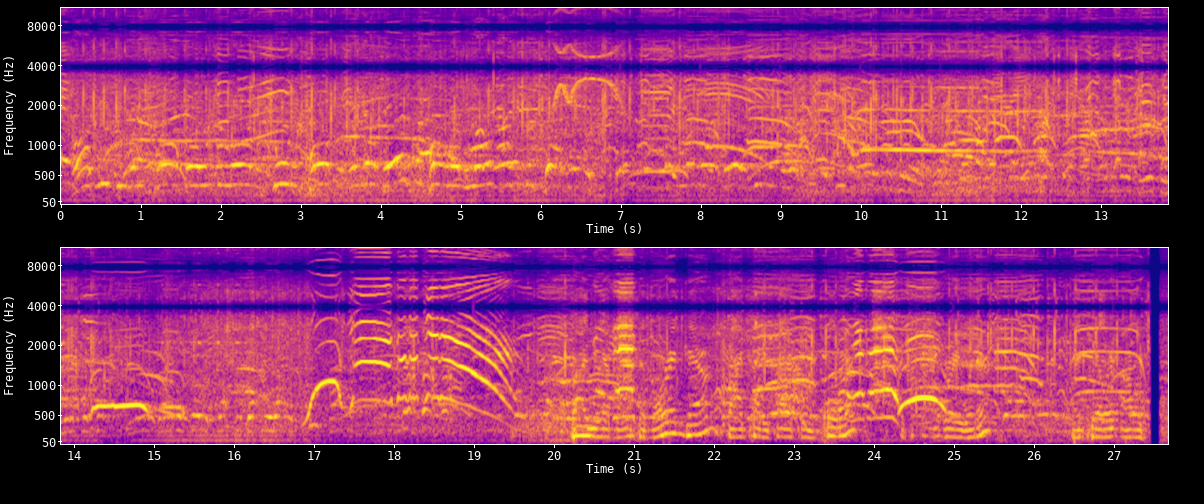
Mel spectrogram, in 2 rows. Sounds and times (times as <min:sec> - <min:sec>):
Crowd: 0:00.0 - 0:27.6.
